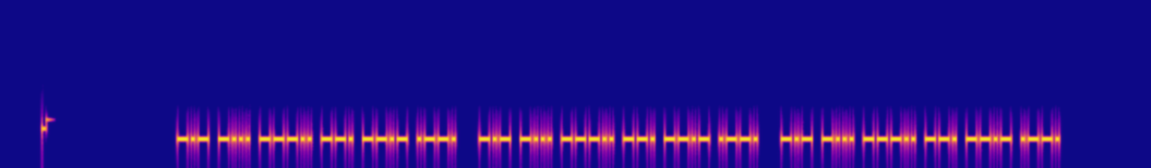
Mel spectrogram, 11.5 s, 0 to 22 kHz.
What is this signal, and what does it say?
Morse code, heard as a keyed tone, about 34 wpm, 700 Hz. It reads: KB8GQP KB8GQP KB8GQP
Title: USA Call Signs Repeated 3x 35wpm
